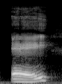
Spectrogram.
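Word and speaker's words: εἰ: Aquí tenemos combinación también de dos vocales, la vocal epsilon y la vocal iota, y se lee tal cual, ei.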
